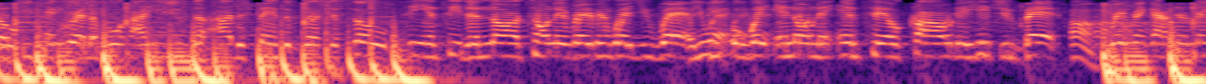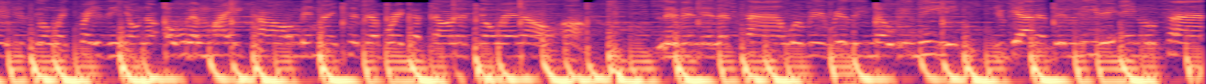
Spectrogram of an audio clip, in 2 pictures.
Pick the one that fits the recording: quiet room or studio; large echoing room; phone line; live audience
phone line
